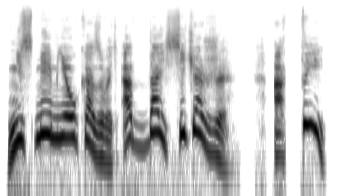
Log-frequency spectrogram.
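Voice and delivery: high, loud commands; enraged yell, turning on the culprit; accusing fury. Acted. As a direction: hurl it like a curse. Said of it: "Она обвиняюще ткнула пальцем".

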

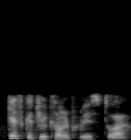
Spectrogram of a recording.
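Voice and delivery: plain reading voice

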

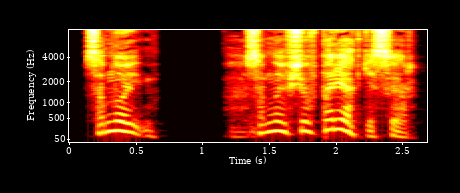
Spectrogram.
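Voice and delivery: lightly voiced boy, stammering; a hint of a faltering teenage boy; stammering Harry. A narrator's reading. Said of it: "запинаясь".

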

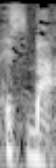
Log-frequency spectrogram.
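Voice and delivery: إصبع as "isba'"; isba', the most eloquent form of إصبع; kasra then fatha. Shown as a demonstration. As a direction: say إصبع with "i" on hamza, "a" on ba. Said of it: "كسر الهمزة وفتح الباء".

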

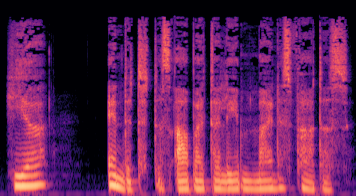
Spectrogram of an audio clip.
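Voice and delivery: usual speaking voice

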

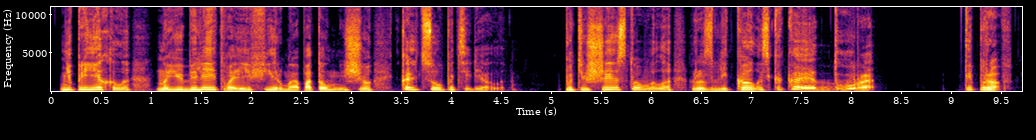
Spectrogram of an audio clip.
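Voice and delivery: high, quavering self-blame near sobs; tearful young woman scolding herself; trembling, breaking voice. Acted. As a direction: voice shaking and cracking as she blames herself. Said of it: "Голос у неё дрожал и срывался".

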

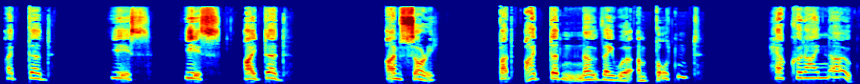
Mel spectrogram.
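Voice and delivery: high, pleading old aunt, voiced well above the narrator; an elderly aunt begging her nephew not to be angry. Aunt admits selling books.

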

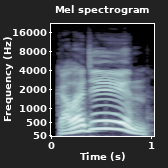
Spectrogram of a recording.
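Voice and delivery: loud urgent call. Acted. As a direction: call his name across the field. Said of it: "позвал кто-то".

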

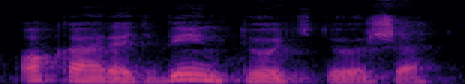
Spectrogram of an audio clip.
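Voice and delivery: usual speaking voice

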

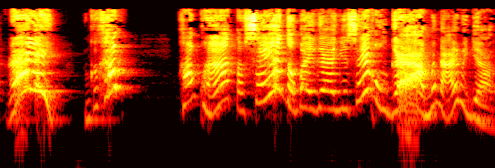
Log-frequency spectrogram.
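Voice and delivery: high, fast menacing scolding; retold threatening yell. Woman threatening crying children, yelled in a high voice. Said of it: "Nói vậy đó".

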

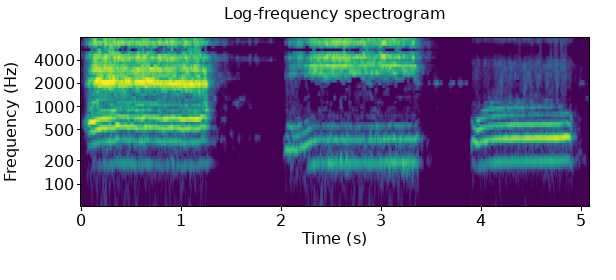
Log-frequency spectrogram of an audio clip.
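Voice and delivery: long steady "آه", then "إي", then "أو"; held vowel demos. Shown as a demonstration. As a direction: stretch each vowel on one flat note. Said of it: "لأني بقول إيه؟". (مدّ "آه" ثم "إي" ثم "أو" بصوت ثابت)

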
